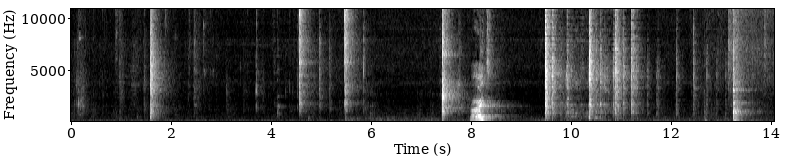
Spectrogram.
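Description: A few sharp ignition clicks, a second or more apart, as a portable gas stove's burner is lit. Then, from about nine seconds in, a quick run of metal knocks and clinks as a steel wok is set on the burner.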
